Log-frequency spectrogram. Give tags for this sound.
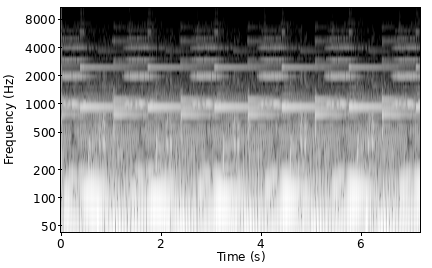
novelty
creepy
experimental
90bpm
scary
weird
loop
ambient

